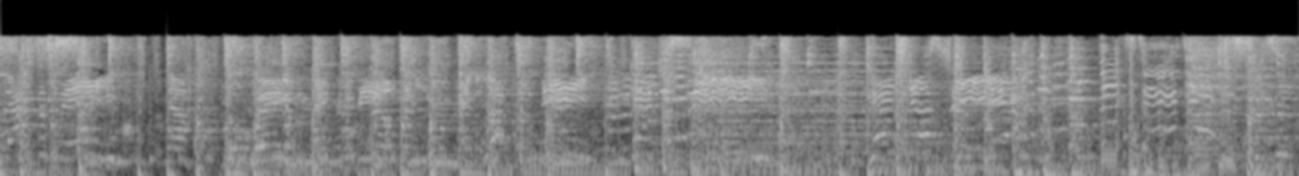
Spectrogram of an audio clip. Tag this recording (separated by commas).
Disco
